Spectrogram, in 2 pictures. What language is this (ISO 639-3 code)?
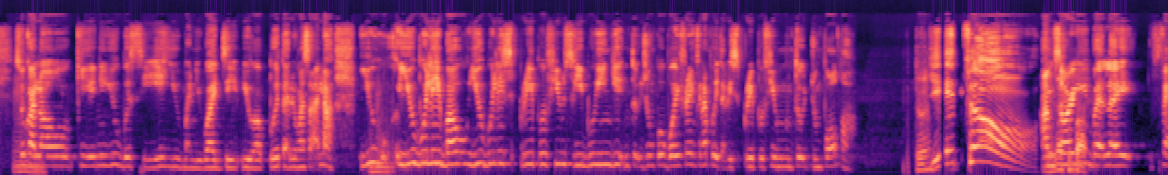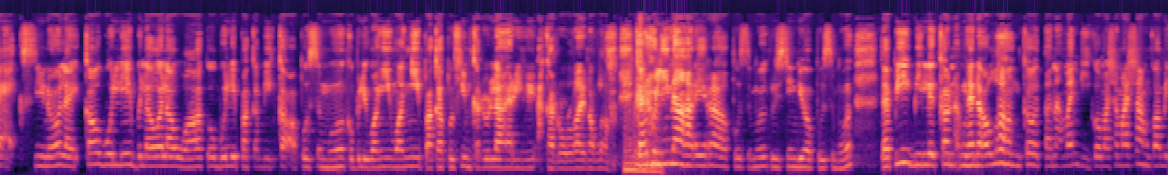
msa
